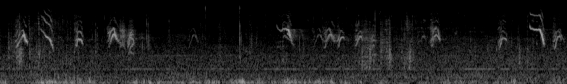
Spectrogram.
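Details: Sparrows flying in to be fed along a path at a Tenmangu shrine on 19 April 2024; short high chirps in quick irregular bursts from several birds, over low rumbling background noise.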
